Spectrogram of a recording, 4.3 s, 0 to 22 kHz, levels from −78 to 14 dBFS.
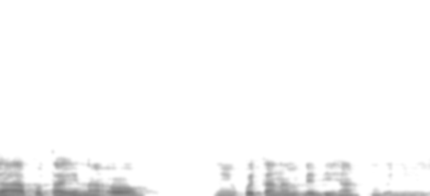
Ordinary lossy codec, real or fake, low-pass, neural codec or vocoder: none; real; 5.4 kHz; none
